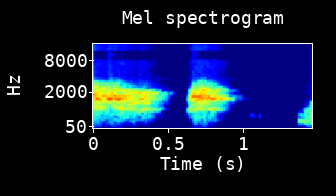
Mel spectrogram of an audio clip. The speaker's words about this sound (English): What kind of dog is that? Yeah, is that that sounds like one of those mini dogs. Is that like, do you have like a little, like a rat dog?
